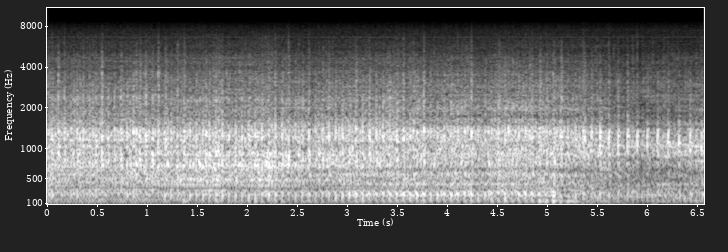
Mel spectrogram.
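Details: BMW M42 engine at idle: steady idle with fast uneven tapping knock about three per second from inside the engine; loud knocking.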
